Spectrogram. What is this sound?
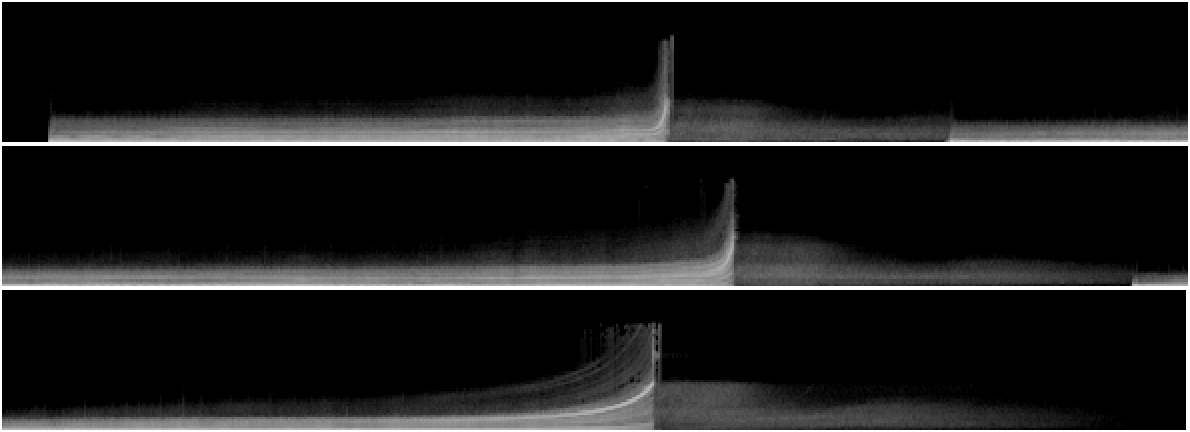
warpdrive-short-edit
The result of a preset made a long time ago in Logic Pro's Sculpture PM Synth. This pack contains a few varied samples of the preset.
build, drive, star, gun, long, laser, spaceship, space, sci-fi, hyper, synth, warp, pitch, ship, cruiser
